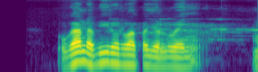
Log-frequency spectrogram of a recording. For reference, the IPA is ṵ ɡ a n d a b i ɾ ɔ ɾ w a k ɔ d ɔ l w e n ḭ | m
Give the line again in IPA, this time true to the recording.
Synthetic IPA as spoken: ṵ ɡ a n d a b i ɾ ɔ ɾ w a k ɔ d͡ʒ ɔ l w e ɲ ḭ | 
